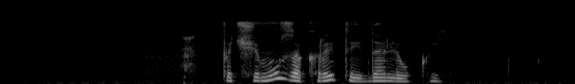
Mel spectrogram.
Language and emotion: Russian, neutral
